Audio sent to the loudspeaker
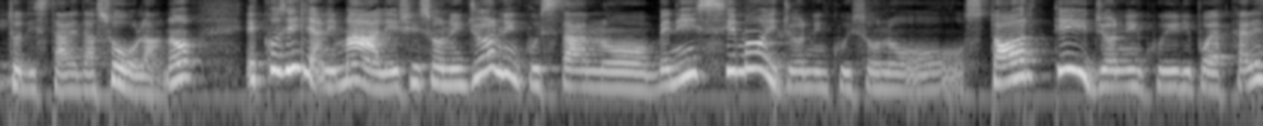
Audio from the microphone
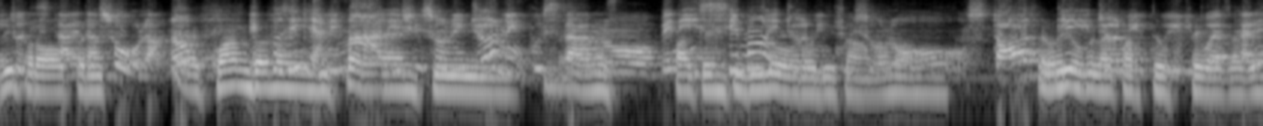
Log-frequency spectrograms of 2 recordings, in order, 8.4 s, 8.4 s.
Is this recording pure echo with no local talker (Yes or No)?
No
